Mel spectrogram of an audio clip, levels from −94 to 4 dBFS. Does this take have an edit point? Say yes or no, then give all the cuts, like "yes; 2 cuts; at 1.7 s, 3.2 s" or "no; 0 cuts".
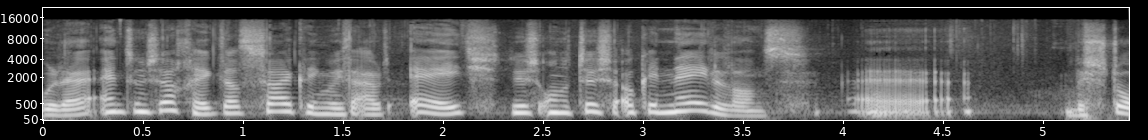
no; 0 cuts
